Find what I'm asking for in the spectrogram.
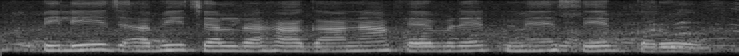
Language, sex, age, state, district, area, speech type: Urdu, female, 45-60, Bihar, Supaul, rural, read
